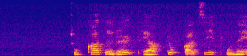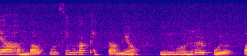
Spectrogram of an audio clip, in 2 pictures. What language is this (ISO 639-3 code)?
kor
